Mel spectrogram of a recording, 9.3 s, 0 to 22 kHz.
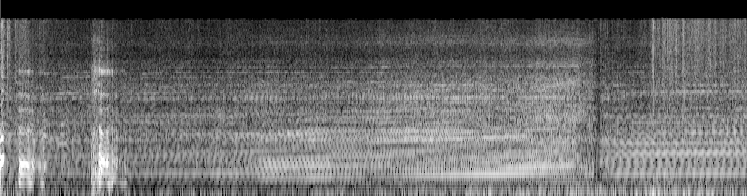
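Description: Yamaha F1ZR's two-stroke single-cylinder engine pulling under throttle, its pitch rising steadily for about five seconds, then dropping sharply about seven seconds in and running on at a lower, steady pitch. Two brief voice sounds come in the first second and a half.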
